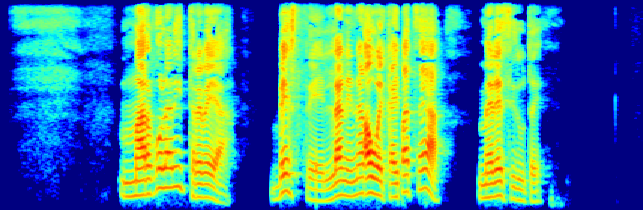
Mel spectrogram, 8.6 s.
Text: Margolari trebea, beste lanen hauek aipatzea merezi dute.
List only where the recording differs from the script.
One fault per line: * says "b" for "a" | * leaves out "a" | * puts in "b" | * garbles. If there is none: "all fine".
all fine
